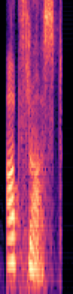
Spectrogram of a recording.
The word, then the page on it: upthrust: Indian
